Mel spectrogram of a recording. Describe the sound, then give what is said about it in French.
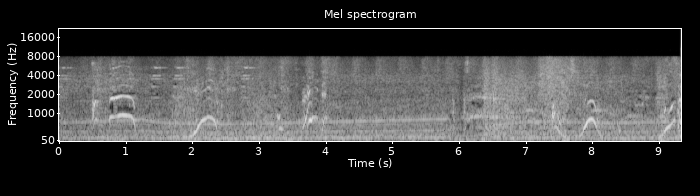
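Reckless car driving in an arcade driving video game: a steady electronic engine drone runs throughout, with several short swooping tones that rise and fall, like tire squeals, over a constant tonal background. “C'est ça qui vient avec un jeu d'arcade. On peut conduire n'importe comment, ça marche.”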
